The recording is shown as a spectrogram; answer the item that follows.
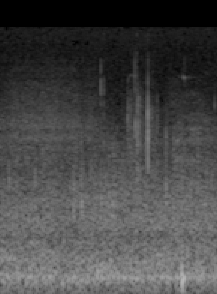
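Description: Faint, steady background ambience of an open-air cricket ground between deliveries, with a faint short knock near the end.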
